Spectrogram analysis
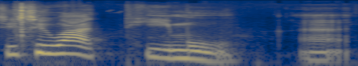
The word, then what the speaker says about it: Temu: เดี๋ยว ก่อน พี่ แซน มัน อ่าน ว่า ทีมู หรือ เตมู ทีมู ทีมู อ๋อ โอเค ไป ศึกษา มา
